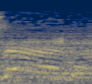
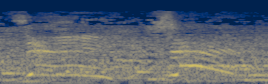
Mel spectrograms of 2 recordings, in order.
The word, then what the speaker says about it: Z: And it is pronounced Zed, not Z-Z.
